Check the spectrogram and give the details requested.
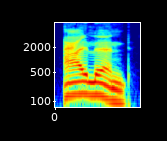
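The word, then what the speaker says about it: island: করে শব্দগুলোকে নিয়মটা হলো এস এর আগে আই এবং এস এর পরে এল থাকলে ওই এস এর কোন উচ্চারণ হয় না অর্থাৎ এস এর আগে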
